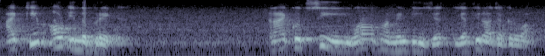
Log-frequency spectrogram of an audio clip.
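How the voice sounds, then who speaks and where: A man with an Indian accent, a business mentor telling a story in a live online talk, animated and acting out quotes. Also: a little high, normal speed. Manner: animated, mixes in Hindi phrases, acts out quotes. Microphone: video call. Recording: tinny phone-like audio, faint noise.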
